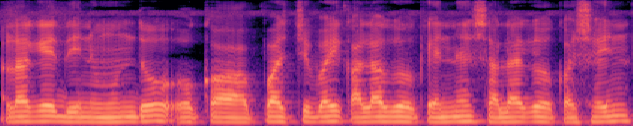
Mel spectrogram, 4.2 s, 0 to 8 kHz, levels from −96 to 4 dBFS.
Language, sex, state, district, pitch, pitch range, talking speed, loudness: Telugu, male, Andhra Pradesh, Sri Satya Sai, 115 Hz, 110-120 Hz, 185 wpm, -17 LUFS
